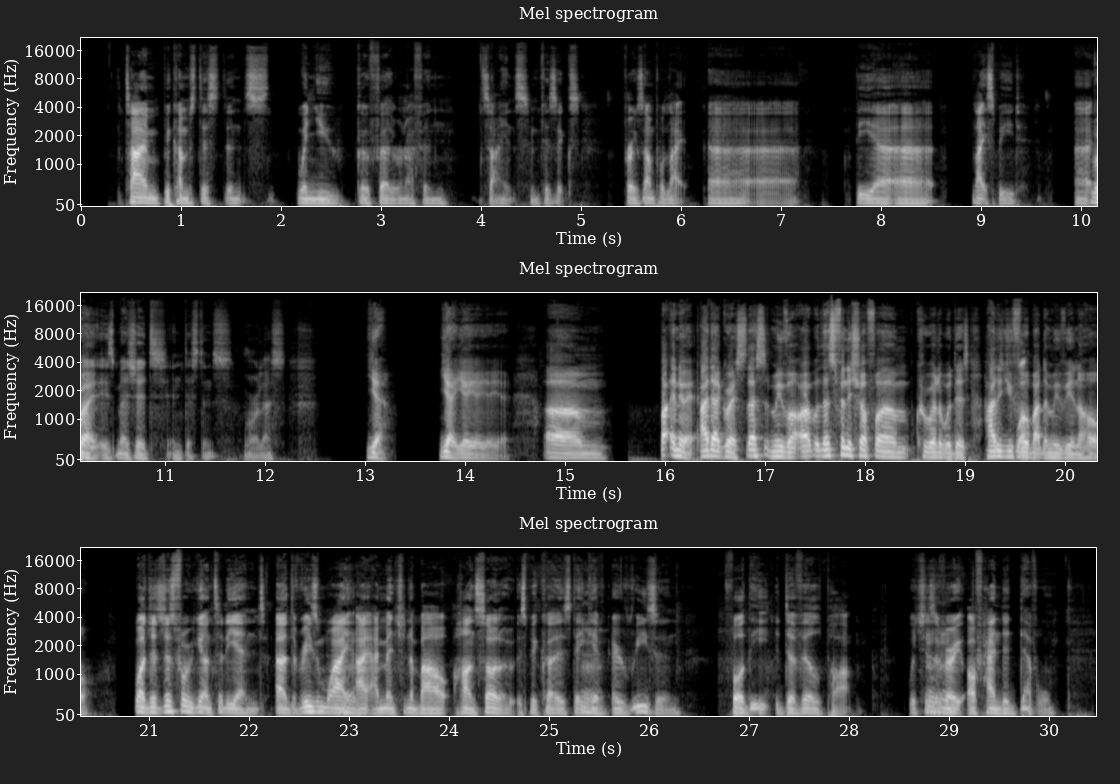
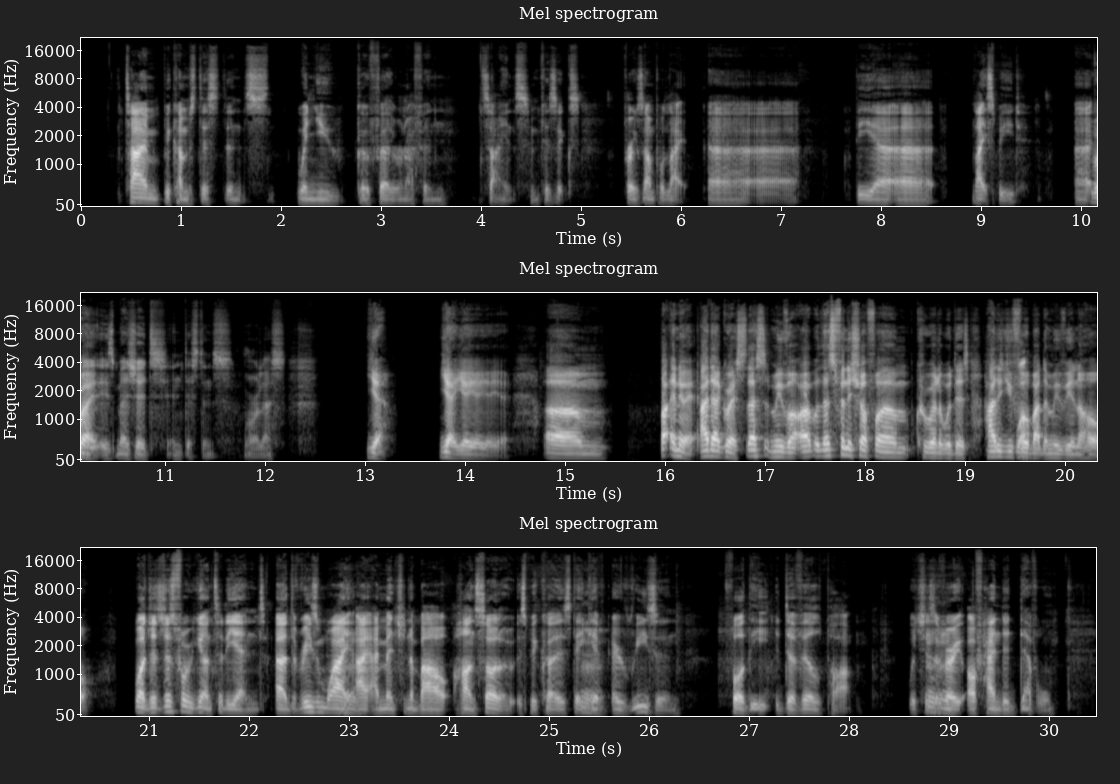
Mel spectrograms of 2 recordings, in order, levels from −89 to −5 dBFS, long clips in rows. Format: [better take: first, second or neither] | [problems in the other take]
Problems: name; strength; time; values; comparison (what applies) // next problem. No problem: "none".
first | thin; somewhat; fading below 400 Hz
